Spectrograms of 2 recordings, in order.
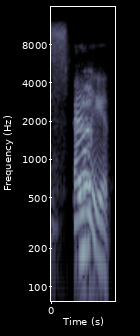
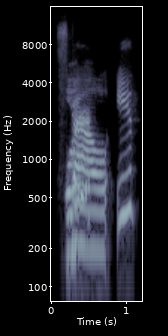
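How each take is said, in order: First: The two words are linked together smoothly. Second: The two words are said separately. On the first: "jadi spell it" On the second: "Bacanya disambung ya"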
